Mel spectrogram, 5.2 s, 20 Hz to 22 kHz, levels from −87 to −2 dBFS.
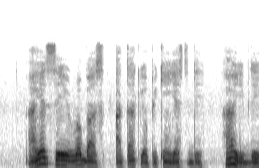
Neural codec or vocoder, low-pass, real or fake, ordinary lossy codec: none; 7.2 kHz; real; AAC, 32 kbps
